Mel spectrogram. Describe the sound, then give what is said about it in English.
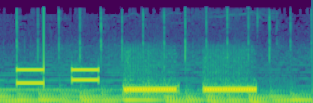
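A telephone dials the reception desk: two short, clean dialing tones are followed by two longer, steady lower ring tones. “With a sigh, she picked up the phone to dial the reception desk.”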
